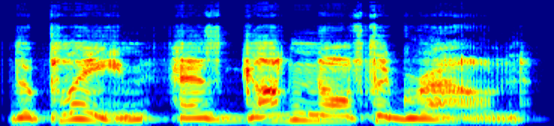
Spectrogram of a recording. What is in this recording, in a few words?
takeoff completed, english; War Thunder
